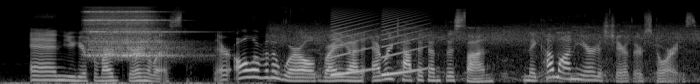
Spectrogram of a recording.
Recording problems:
animal sounds; noticeable; throughout; 15 dB below the speech
doorbell; loud; from 1 to 2 s; peak 5 dB above the speech
siren; loud; from 3.5 to 4.5 s; peak 1 dB above the speech

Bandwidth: 15.5 kHz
